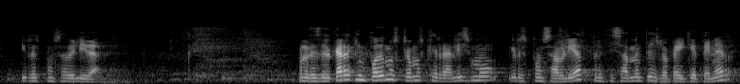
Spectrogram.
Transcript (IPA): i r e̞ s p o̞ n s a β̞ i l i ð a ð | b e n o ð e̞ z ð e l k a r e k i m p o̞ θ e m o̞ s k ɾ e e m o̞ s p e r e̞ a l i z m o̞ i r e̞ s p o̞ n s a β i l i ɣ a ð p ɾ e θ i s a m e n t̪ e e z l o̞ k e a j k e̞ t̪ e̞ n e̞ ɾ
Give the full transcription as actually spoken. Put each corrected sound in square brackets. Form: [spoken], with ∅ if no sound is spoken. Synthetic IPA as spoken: i r e̞ s p o̞ n s a β̞ i l i ð a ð | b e n o ð e̞ z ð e l k a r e k i m p o̞ [ð] e m o̞ s k ɾ e e m o̞ s [k] e r e̞ a l i z m o̞ i r e̞ s p o̞ n s a β i l i [ð] a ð p ɾ e θ i s a m [ẽ] n t̪ e e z l o̞ k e a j k e̞ t̪ e̞ n e̞ ɾ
